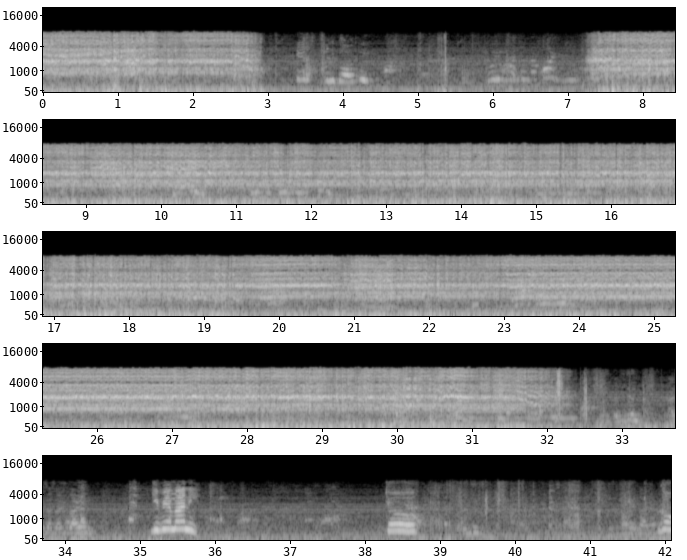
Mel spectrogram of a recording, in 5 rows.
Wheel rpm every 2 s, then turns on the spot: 230, 100, 10, 40, 210, 220, 230, 230, 230, 230, 220, 220, 210, 210, 230, 220, 10, 0, 0, 0, 0.
none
